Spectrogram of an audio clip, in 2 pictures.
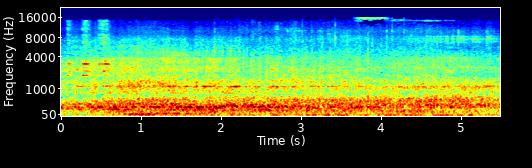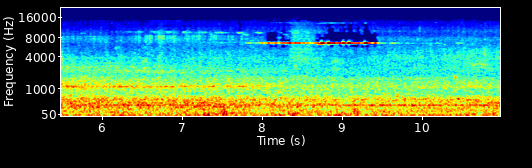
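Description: Steady road noise from a moving car, picked up by a camera mounted low on the car's outside: tyre and wind noise mixed with passing traffic. A thin high whine comes in briefly about eight seconds in.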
